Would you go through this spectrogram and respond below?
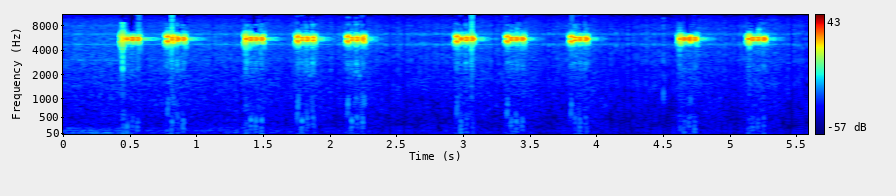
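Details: Caged spring field cricket, Gryllus veletis, recorded May 25, 2007 in Waterloo, Ontario, Canada; shrill pulsed chirps repeated roughly every half second, ten chirps with one brief gap, little else audible.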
